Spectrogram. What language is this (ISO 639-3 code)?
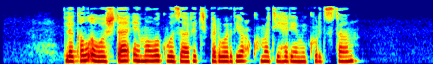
ckb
